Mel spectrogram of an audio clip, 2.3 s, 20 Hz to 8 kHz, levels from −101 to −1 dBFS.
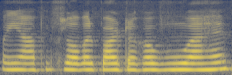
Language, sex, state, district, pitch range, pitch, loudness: Hindi, female, Uttar Pradesh, Hamirpur, 245-250 Hz, 245 Hz, -14 LUFS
